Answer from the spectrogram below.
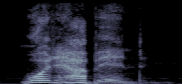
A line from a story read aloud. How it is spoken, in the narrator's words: Rob also asked in a whisper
